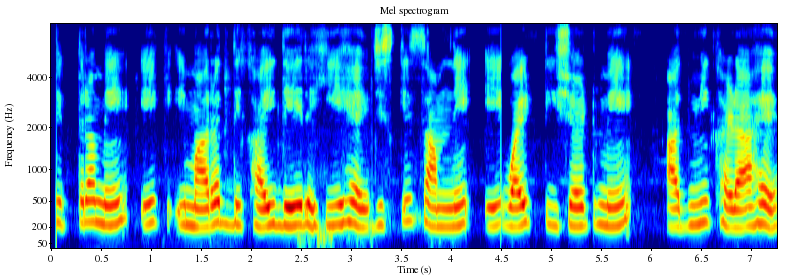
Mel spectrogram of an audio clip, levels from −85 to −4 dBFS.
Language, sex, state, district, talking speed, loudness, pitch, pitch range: Hindi, female, Maharashtra, Aurangabad, 140 wpm, -20 LUFS, 220 Hz, 210-235 Hz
